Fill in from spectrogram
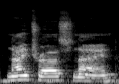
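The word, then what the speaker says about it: Nitros9: He says, I've always pronounced it Nitros 9 and haven't ever really heard Nitro S9 before.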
